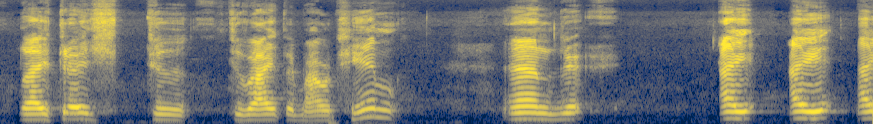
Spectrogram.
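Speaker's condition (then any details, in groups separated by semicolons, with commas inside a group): Cerebral palsy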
